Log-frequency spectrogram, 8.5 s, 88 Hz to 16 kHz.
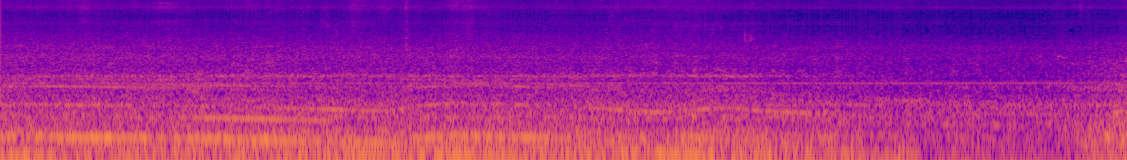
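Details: Mercedes-Benz Citaro O530 LE bus (OM457hLA 12 L 299 hp Euro 5, ZF Ecolife 6AP1700B with overdrive, 12,450 kg) while driving: several clear tones rise and fall with road speed under a low drone. This is the only Citaro in the fleet with a noisy Ecolife automatic gearbox, whining.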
